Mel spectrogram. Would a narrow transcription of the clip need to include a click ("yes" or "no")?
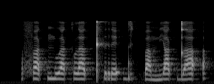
no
